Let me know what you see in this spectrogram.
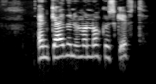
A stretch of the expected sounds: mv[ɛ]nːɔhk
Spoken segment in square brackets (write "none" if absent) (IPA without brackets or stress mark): a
